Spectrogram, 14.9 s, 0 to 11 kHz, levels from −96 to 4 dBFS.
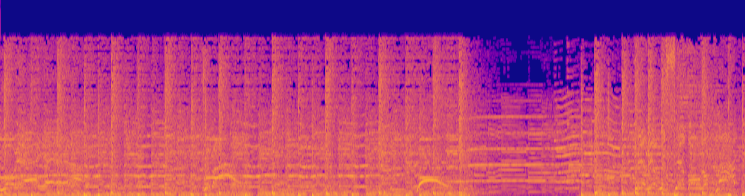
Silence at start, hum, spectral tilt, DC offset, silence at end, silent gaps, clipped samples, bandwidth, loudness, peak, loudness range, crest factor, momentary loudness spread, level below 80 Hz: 0 s; none; -3 dB/octave; under 0.1%; 0 s; none; under 0.1%; 9.4 kHz; -19 LUFS; -2 dBFS; 2 LU; 16 dB; 5 LU; -34 dBFS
